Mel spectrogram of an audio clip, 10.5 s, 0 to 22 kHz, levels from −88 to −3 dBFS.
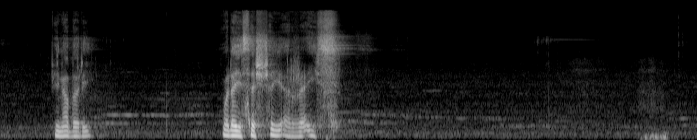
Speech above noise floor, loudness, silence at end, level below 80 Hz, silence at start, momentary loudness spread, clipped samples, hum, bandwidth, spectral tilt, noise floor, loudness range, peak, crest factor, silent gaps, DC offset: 36 dB; -26 LUFS; 0.45 s; -66 dBFS; 0.8 s; 26 LU; under 0.1%; none; 16 kHz; -4.5 dB/octave; -62 dBFS; 9 LU; -8 dBFS; 24 dB; none; under 0.1%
